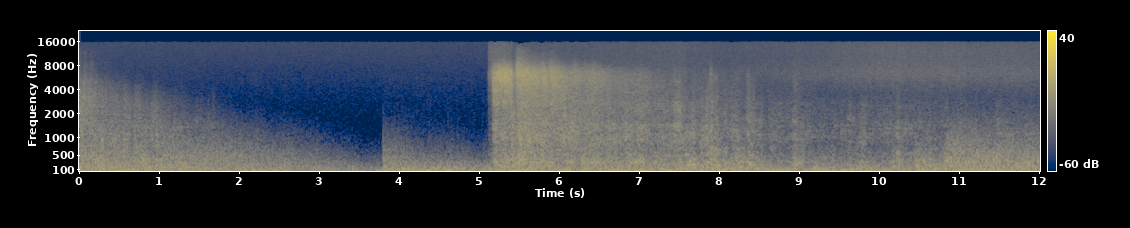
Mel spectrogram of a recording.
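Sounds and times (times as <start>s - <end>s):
thunder crash and rumble: 0.0s - 12.0s.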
